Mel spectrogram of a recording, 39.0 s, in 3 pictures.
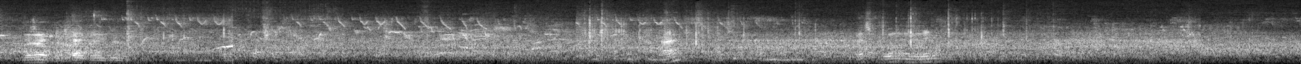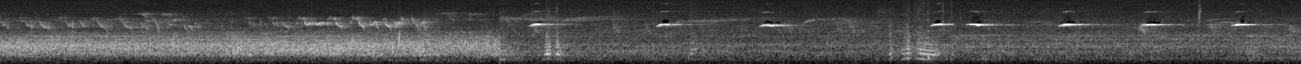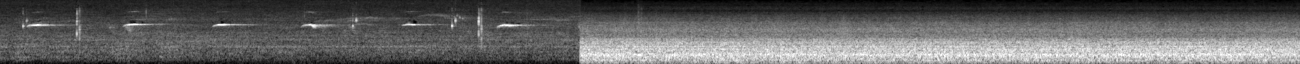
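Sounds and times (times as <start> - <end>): steady rushing noise: 31.8 - 39.0.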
